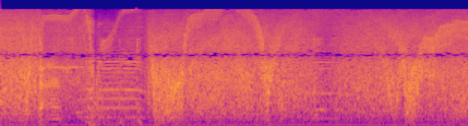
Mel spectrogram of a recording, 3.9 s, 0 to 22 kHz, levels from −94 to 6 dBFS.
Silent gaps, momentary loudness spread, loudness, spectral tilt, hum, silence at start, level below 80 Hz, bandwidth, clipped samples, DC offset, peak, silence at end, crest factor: none; 6 LU; -13 LUFS; 2 dB/octave; none; 0 s; -50 dBFS; 16 kHz; under 0.1%; under 0.1%; 0 dBFS; 0 s; 14 dB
